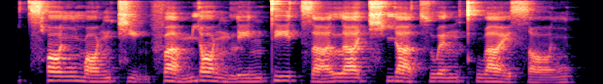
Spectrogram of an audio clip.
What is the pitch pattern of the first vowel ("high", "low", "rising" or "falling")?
high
